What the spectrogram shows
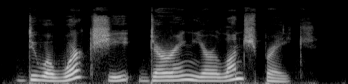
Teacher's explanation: the letter o in the word work and the letter u in the word during they both have this R sound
